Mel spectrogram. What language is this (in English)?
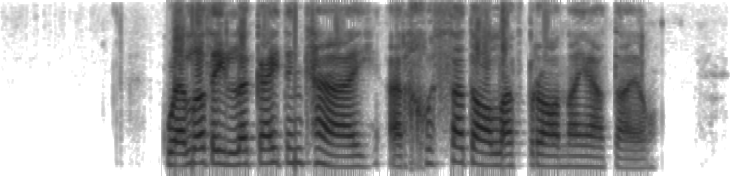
Welsh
